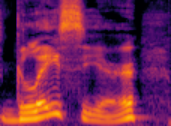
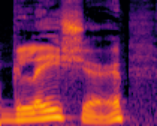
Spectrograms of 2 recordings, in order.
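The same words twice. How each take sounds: First: The word has a non-American pronunciation. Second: The word has an American pronunciation. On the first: "heard some people pronounce this word as glacier" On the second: "Americans say glacier"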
